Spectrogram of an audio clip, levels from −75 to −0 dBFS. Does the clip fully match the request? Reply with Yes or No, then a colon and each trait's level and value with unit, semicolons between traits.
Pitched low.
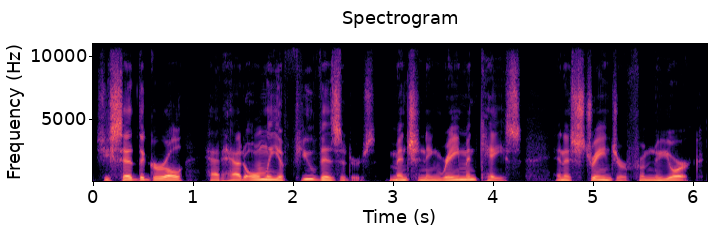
Yes: low, 105 Hz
